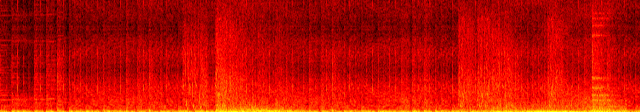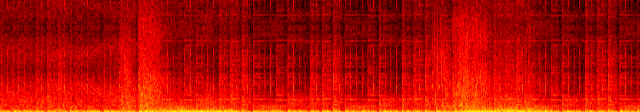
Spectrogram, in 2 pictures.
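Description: Missiles launch and blow up again and again in the video game Terminal Velocity, loud booms and crashing bursts arriving every few seconds over a constant roar of engine noise and music.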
